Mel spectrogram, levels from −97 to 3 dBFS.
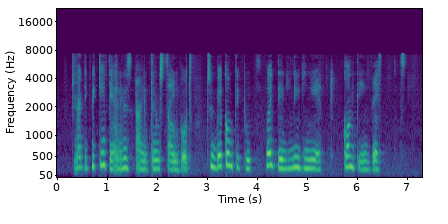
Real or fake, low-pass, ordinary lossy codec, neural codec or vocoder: fake; 7.2 kHz; none; codec, 16 kHz, 1 kbps, FunCodec, trained on LibriTTS, 50 frames a second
